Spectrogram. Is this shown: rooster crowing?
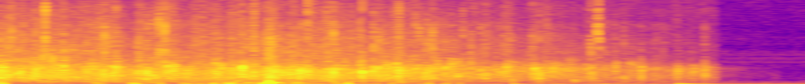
no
